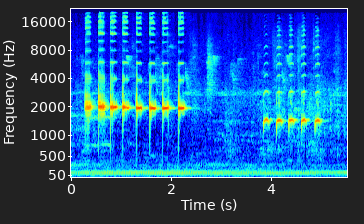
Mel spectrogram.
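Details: Asian pied starling singing gacor with full isian: about eight evenly repeated whistled notes, a pause, then five lower repeated notes, over a faint low hum.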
